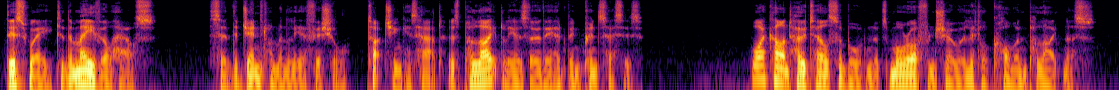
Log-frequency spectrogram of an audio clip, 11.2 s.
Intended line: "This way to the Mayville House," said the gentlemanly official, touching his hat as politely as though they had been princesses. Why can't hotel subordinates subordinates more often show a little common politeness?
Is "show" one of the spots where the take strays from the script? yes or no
no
